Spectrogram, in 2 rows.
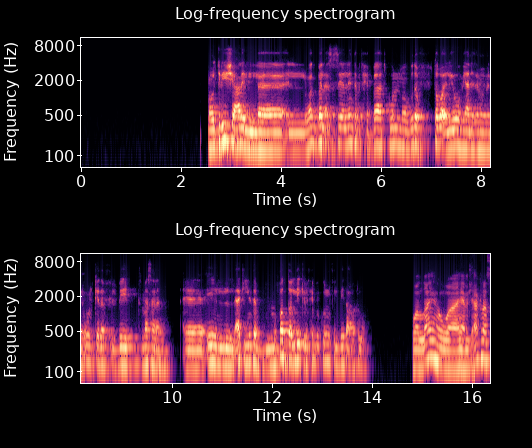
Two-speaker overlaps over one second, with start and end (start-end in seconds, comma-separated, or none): none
